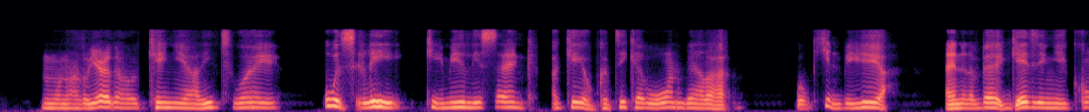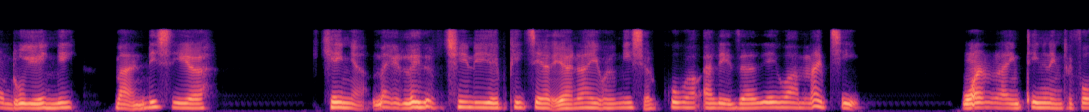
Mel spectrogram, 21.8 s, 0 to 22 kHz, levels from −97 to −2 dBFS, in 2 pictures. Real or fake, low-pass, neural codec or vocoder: fake; 7.2 kHz; codec, 16 kHz in and 24 kHz out, 0.4 kbps, LongCat-Audio-Codec, four codebook decoder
